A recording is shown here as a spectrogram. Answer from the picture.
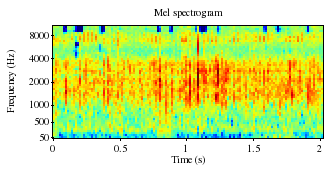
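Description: Bicycle tyres rolling over a loose gravel track: a steady crunching and crackling of small stones under the wheels, with a low rumble from the ride.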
